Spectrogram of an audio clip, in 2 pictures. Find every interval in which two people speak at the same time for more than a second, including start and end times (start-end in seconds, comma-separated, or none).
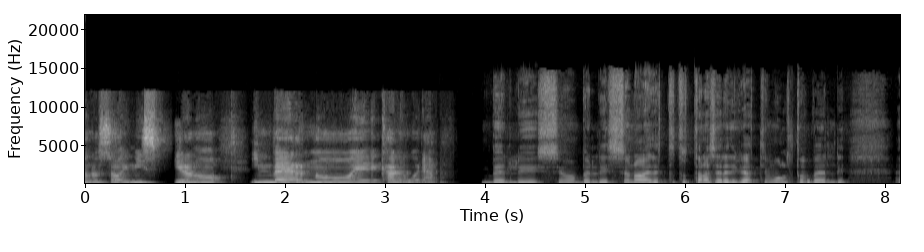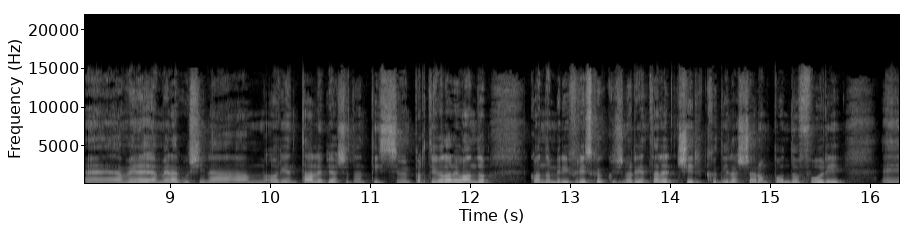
none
